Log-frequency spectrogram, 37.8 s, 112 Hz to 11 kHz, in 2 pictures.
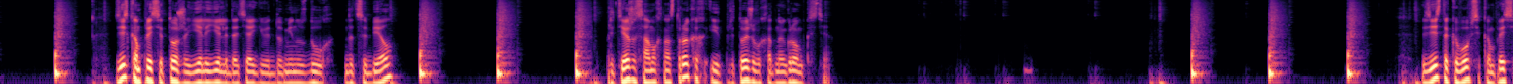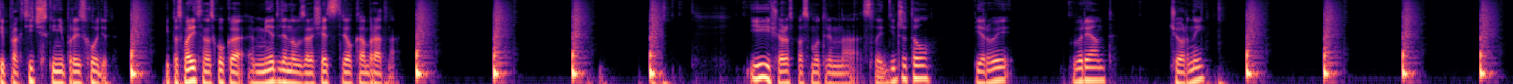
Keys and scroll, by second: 1.1 space, 4.7 space, 7.2 space, 14.3 space, 17.5 space, 19.9 space, 23.5 space, 27.0 space, 33.9 space.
